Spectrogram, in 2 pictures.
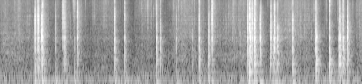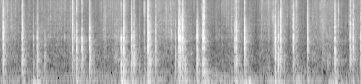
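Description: A large, loose sheet of clear, thin plastic bubble wrap with hollow air-filled bubbles is crumpled, rubbed and squeezed between the fingertips of hands in clear disposable gloves. Bright, crinkling rustle is broken by many sharp, dry pops and crackles that die away almost instantly, with a slight rustle from the glove plastic.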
